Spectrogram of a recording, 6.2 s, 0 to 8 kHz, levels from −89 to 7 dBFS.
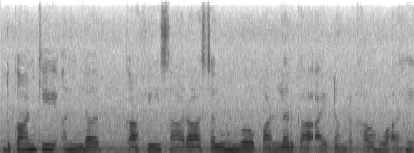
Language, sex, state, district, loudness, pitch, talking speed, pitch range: Hindi, female, Madhya Pradesh, Dhar, -15 LUFS, 200 Hz, 125 wpm, 195-210 Hz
